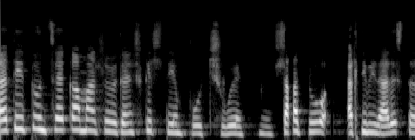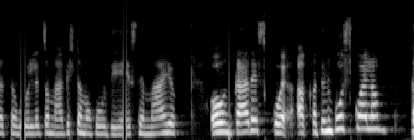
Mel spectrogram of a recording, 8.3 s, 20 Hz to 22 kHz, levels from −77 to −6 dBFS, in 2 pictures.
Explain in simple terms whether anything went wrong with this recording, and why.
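Time-stretched section, from 2.24 s to the end: the speech suddenly runs about 1.5 times faster while its pitch stays the same, so it sounds rushed. The likely cause is software squeezing this part to fit a shorter length. To keep the pitch from rising, it throws away many tiny slices of sound and joins the rest back together, which produces that hurried quality.

Gaps between stream segments, at 3.31 to 3.34 s, 4.36 to 4.40 s, 5.38 to 5.41 s, and at 6.44 s: short, hard-edged holes of silence lasting about 28, 42, 31 and 8.5 ms. They arrive roughly once a second, which suggests the audio was delivered in 1-second chunks whose timing didn't quite line up. The player filled each small mismatch with silence, so a dropout is heard but no sound is actually missing.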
